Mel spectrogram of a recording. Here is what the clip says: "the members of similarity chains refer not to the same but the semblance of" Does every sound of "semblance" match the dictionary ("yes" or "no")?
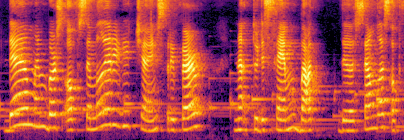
no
